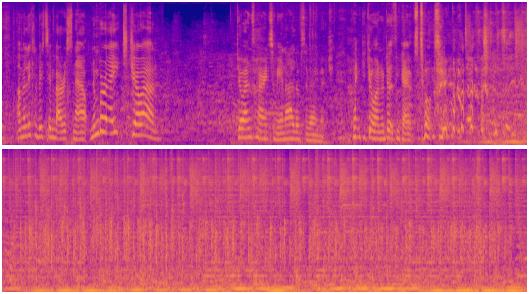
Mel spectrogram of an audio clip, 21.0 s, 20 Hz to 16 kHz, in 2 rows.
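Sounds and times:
upbeat music with bass line: 9.3s - 21.0s
audience clapping along: 9.9s - 21.0s.

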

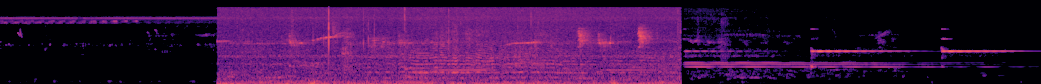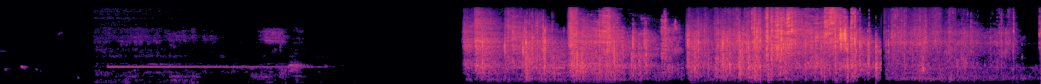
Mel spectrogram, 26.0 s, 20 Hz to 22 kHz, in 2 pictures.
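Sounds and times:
steady outdoor noise: 2.7s - 8.6s.

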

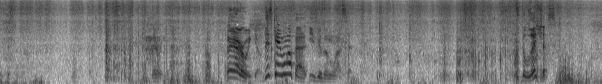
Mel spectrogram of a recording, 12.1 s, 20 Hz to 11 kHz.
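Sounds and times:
plush toy rustling on grass: 0.0s - 12.0s.

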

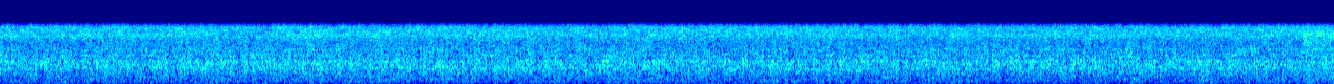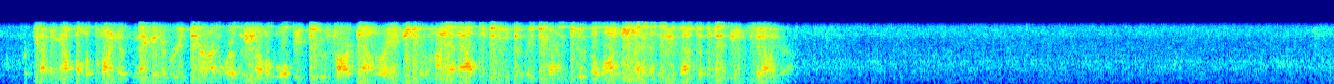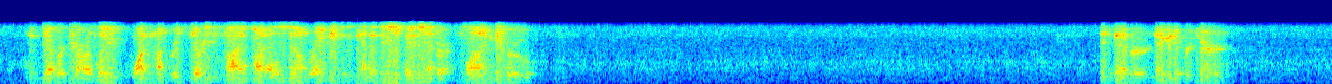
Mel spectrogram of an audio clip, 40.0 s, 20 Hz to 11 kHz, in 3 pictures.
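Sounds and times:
broadcast audio hiss: 0.0s - 40.0s
speech over radio channel: 13.5s - 21.4s, 26.9s - 32.2s, 37.7s - 39.2s.

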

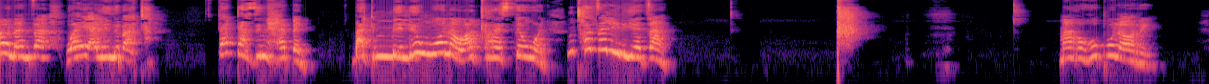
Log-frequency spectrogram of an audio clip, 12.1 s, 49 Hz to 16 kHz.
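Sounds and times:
hands smacking: 8.4s - 8.8s.

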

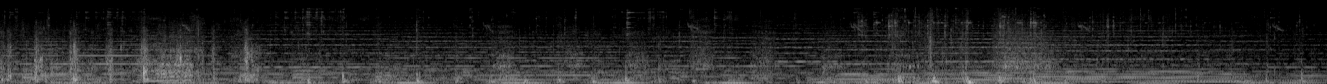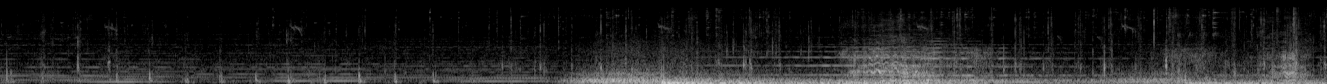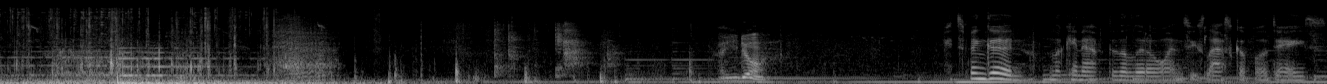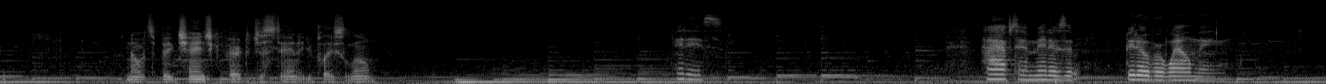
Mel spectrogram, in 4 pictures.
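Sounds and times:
horse hooves clip-clopping: 0.0s - 41.0s, 47.1s - 53.0s
film score music: 0.0s - 53.0s
horse whinnying: 1.0s - 2.6s, 21.6s - 30.0s.

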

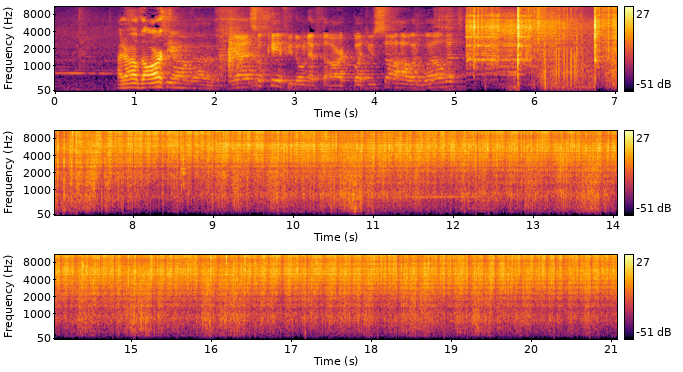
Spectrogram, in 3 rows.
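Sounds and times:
welding arc crackling: 5.1s - 21.0s.

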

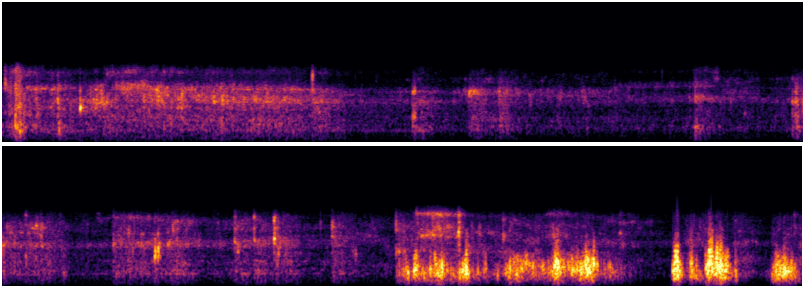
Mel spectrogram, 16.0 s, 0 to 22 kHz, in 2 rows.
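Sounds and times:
wind buffeting microphone: 11.9s - 16.0s.

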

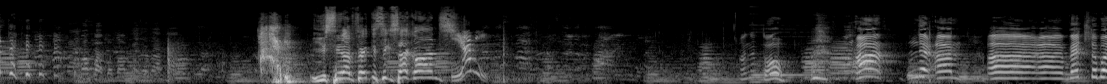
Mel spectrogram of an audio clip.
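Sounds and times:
low studio chatter: 0.2s - 10.2s.

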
